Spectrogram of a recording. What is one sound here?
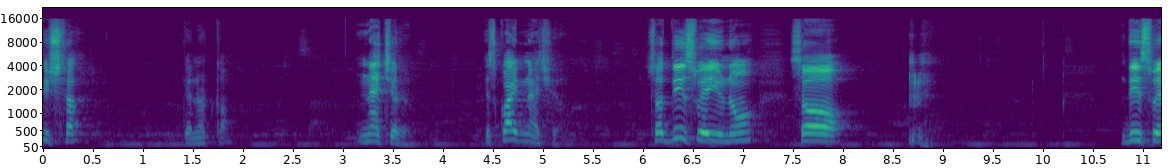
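An elderly man speaks slowly and expressively into a microphone, with long pauses.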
